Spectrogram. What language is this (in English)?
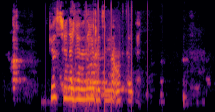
Uzbek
